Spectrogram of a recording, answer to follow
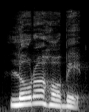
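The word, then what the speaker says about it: Laura Sjoberg: से चूक जाती है लोरा हबे सजो बर्ग लिखा है लेकिन स्वीडिश नेम है तो इसको जो प्रोनाउंस किया जाता है वो लोरा हबी कहा जाता है तो इनका जो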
